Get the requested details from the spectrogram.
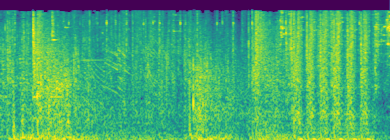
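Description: An explosion booms with a heavy rumble.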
